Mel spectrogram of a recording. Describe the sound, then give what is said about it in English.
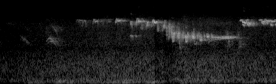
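Wind rustles the leaves of an oak at Boscobel House, the son of the Royal Oak, in a soft, steady hiss that swells slightly, while thin, high bird chirps and a gliding whistle ring out over it. No one speaks. “You can probably hear the sound of the wind in the trees, oak leaves rustling on an ancient branch.”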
